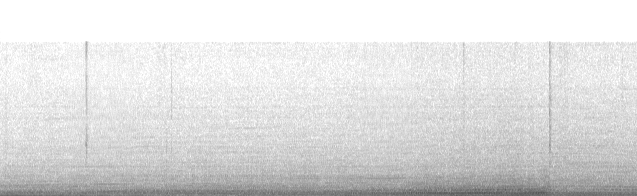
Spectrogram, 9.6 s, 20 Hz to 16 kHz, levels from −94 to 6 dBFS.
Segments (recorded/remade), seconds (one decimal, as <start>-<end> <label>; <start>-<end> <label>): 0.0-1.0 recorded; 1.0-2.0 remade; 2.0-5.4 recorded; 5.4-6.2 remade; 6.2-9.6 recorded

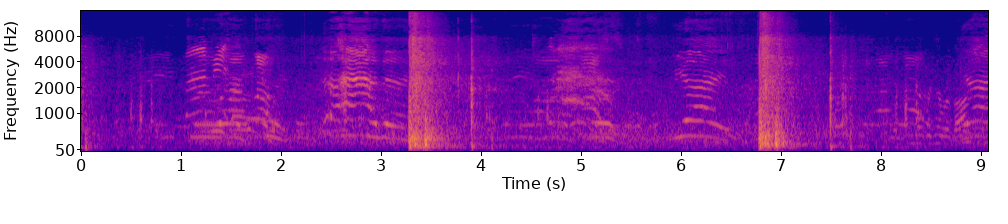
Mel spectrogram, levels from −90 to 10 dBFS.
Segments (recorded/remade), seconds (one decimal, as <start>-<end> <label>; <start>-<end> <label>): 0.0-2.2 recorded; 2.2-6.0 remade; 6.0-9.1 recorded

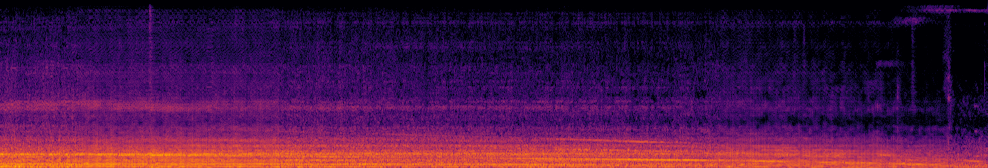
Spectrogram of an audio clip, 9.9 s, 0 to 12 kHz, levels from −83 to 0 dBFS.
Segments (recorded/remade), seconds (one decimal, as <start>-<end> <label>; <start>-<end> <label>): 0.0-0.8 recorded; 0.8-2.8 remade; 2.8-7.2 recorded; 7.2-9.5 remade; 9.5-9.9 recorded

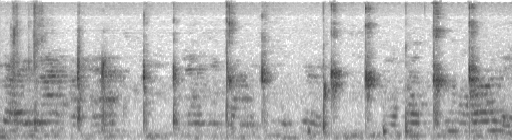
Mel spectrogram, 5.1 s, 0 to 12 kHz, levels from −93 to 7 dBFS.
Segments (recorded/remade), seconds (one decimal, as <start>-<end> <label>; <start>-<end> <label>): 0.0-3.1 remade; 3.1-5.1 recorded

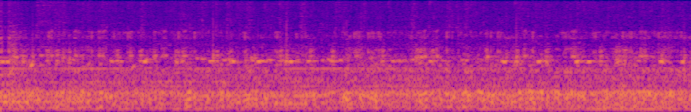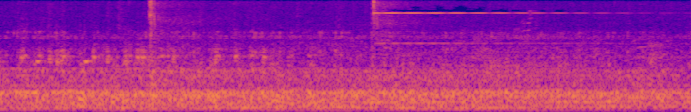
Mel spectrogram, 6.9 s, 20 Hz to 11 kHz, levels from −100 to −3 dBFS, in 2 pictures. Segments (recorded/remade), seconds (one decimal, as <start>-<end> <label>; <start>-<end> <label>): 0.0-6.9 recorded

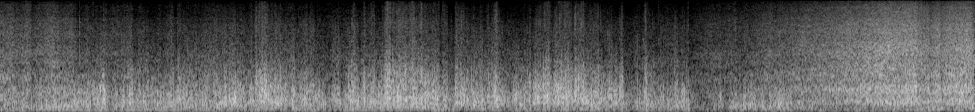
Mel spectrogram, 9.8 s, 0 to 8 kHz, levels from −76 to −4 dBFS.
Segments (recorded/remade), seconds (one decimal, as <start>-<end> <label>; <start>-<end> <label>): 0.0-1.8 remade; 1.8-3.3 recorded; 3.3-4.1 remade; 4.1-8.0 recorded; 8.0-9.1 remade; 9.1-9.8 recorded

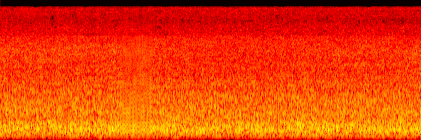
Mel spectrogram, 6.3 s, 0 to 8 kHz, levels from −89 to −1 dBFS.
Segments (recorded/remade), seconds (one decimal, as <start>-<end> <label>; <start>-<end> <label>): 0.0-1.8 recorded; 1.8-2.3 remade; 2.3-6.3 recorded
